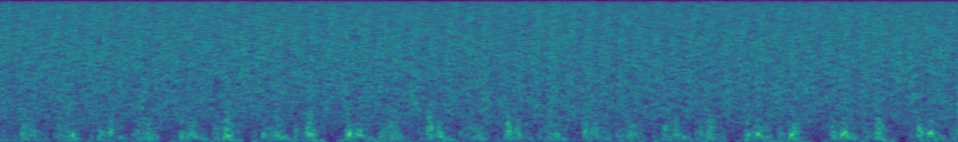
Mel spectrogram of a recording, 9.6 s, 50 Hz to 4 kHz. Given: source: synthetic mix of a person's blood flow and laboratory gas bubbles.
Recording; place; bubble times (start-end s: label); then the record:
Doppler ultrasound of blood flow; precordium
9.55-9.59 s: bubbles
From the record:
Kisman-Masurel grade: 213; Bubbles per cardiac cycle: several, 3 to 8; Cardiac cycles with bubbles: 1 to 10%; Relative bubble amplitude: loud (0.450 to 0.775); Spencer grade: 1 (occasional bubble signal discernible with the cardiac motion signal, with majority of cardiac periods free of bubbles); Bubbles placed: anywhere in the cardiac cycle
